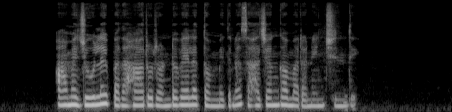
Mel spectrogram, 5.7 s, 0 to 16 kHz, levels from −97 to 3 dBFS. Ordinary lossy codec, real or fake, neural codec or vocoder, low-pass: none; real; none; 14.4 kHz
